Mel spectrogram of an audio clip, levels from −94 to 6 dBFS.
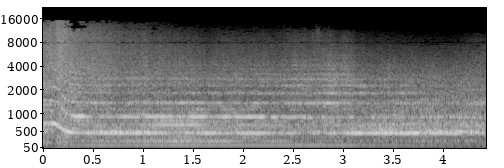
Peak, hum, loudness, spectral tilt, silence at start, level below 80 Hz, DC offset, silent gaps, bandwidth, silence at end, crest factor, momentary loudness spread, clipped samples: -4 dBFS; none; -18 LUFS; -3 dB/octave; 0 s; -54 dBFS; under 0.1%; none; 15.5 kHz; 0 s; 12 dB; 5 LU; under 0.1%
